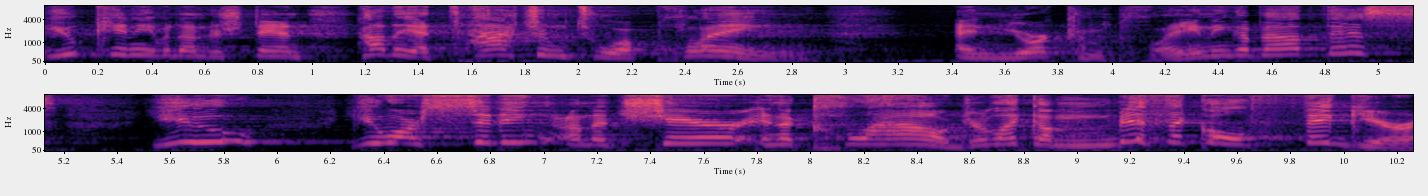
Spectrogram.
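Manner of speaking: mock a comedian scolding a spoiled passenger; high, worked-up comic lecture; exasperated rant. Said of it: "Louis C K looks at the guy and says".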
